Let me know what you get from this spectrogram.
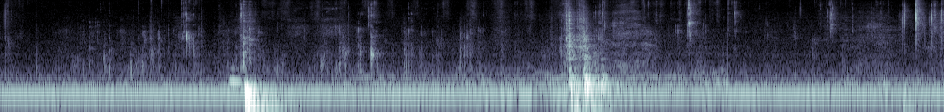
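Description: Close-miked eating: bites and chewing of pizza, soft and scattered, with a sharp thump about two and a half seconds in and a louder cluster of mouth sounds around six seconds. A steady low hum runs underneath.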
